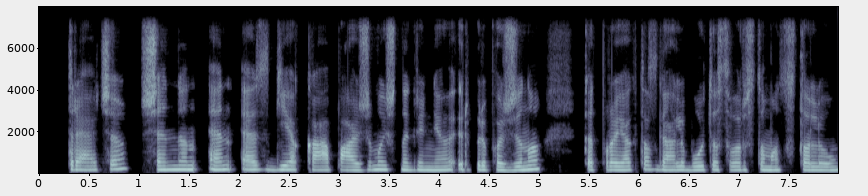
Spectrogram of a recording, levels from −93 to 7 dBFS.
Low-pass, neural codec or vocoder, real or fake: 7.2 kHz; none; real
